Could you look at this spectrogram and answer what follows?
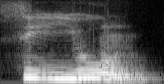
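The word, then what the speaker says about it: صیون: لفظ کوہ مقدس سیون، اس کا تلفظ ہے سیون، 2 باب کی 6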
